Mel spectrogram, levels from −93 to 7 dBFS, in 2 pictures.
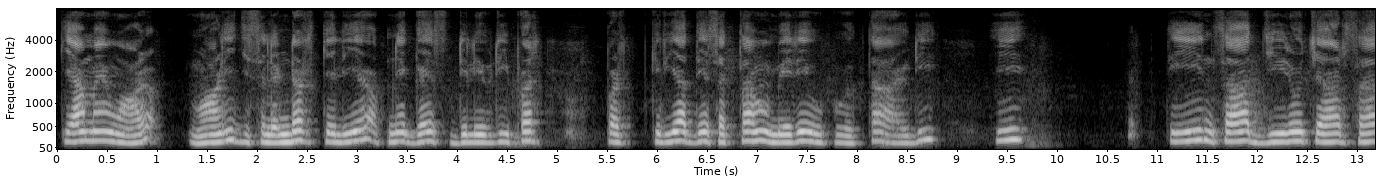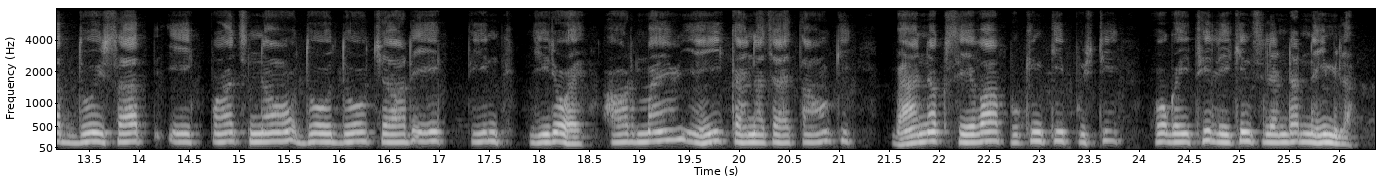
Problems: constant background noise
